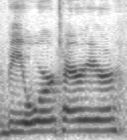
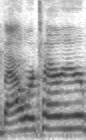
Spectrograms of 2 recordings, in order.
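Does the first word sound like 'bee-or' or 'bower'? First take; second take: bee-or; bower. First: The first word sounds like 'bee-or'. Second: The first word rhymes with 'power'. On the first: The speaker calls it right. "but it's Bior Terrier or something like that" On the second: The speaker calls it wrong. "I say Bower Terrier because I'm redneck"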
